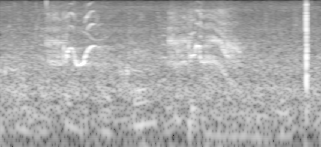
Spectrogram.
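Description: A wild bird calling: two short phrases of swooping whistled notes, about half a second in and again about a second later.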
